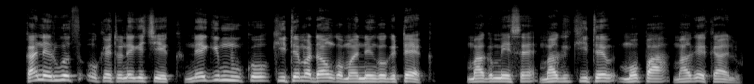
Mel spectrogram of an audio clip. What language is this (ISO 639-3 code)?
luo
